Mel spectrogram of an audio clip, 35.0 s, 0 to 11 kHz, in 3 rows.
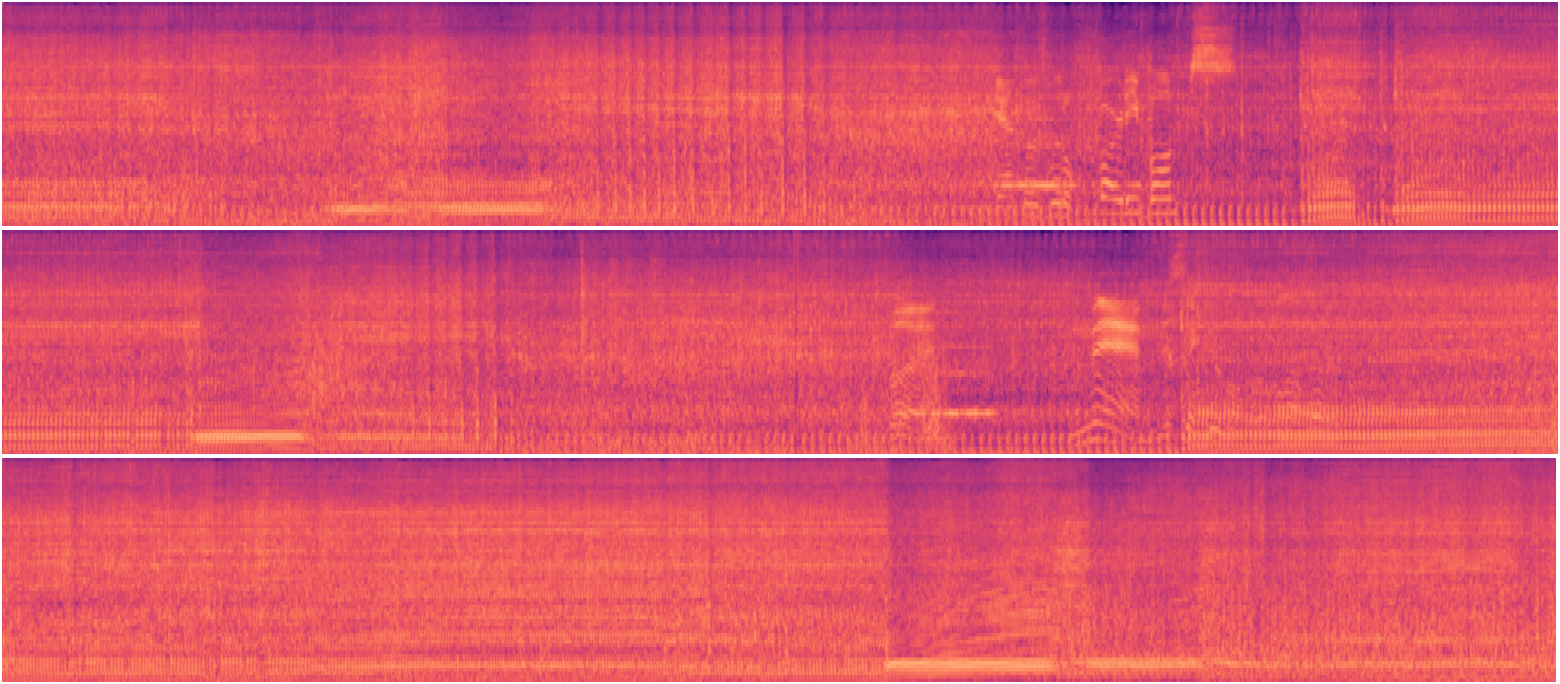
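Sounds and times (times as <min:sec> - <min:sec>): motorcycle engine revving: 0:00.0 - 0:35.0.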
